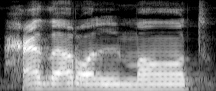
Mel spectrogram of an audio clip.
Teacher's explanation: تا میں زیر نہیں پڑھیں گے بلکہ تا میں ساکن پڑھیں گے، تائے ساکنہ پڑھیں گے اس کو۔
